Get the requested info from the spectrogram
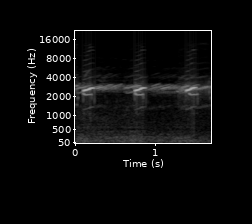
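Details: Male northern spring peeper calling among a chorus of others: three loud, clear rising peeps, each about a sixth of a second, spaced roughly 0.6 seconds apart over a steady high whistling chorus background.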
